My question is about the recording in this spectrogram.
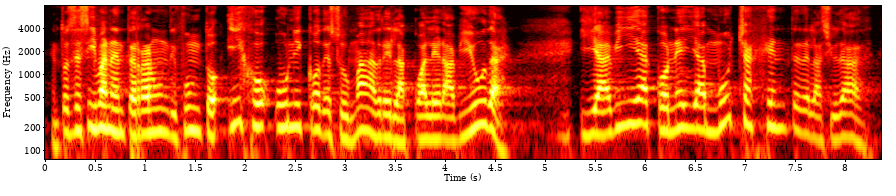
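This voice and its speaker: A man with a high voice preaches an Easter Sunday sermon, speaking emphatically and asking the congregation questions. He is recorded at a live church service, and his voice rings with the long reverb of the hall. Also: a bit bright. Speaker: pastor.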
